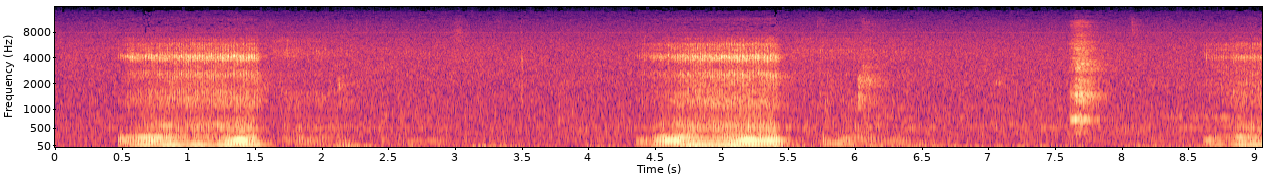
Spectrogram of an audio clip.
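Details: Female Basset hound asleep on a couch: low, rumbling snores with a whistling edge, about 15 per minute, quieter breaths between; snoring during sleep.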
